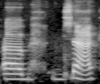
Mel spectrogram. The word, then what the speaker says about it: object: now you have the verb is object so of Jack like object sorry let's write that again object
